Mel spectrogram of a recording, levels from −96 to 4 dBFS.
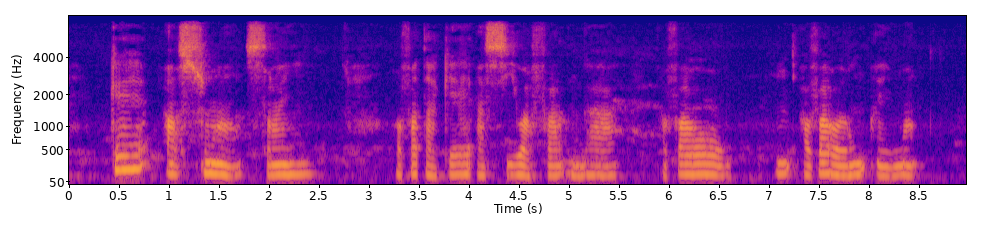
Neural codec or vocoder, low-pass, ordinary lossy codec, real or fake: vocoder, 22.05 kHz, 80 mel bands, WaveNeXt; 7.2 kHz; MP3, 64 kbps; fake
